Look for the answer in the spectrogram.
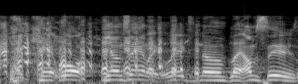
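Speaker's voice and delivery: laughing. Real, not acted. Laughing while telling.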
